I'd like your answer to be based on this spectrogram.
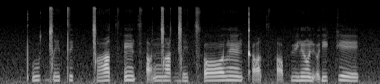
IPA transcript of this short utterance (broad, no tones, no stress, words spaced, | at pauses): pʼuɡ͡ǀetek ɡ͡ǀɑ t͡sʼẽt͡sʼɑ̰ŋ͡ǀɑɡ͡ǀe t͡sʼɔːlɛ̃ː kʼɑ̰t͡sʼɑ̰py ɾʲɔ̃ɾʲɔ̰ ɾʲek e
